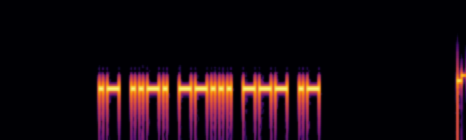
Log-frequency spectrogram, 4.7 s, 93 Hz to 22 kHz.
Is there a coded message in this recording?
Yes: Morse code from 1.0 to 3.2 s, heard as a keyed tone, about 29 wpm, 700 Hz. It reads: AF7OA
